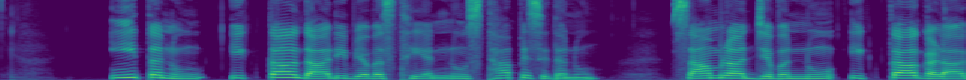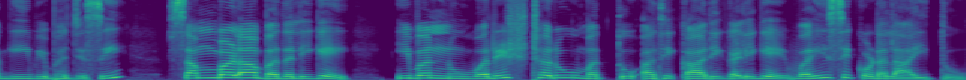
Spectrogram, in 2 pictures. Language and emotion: Kannada, neutral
